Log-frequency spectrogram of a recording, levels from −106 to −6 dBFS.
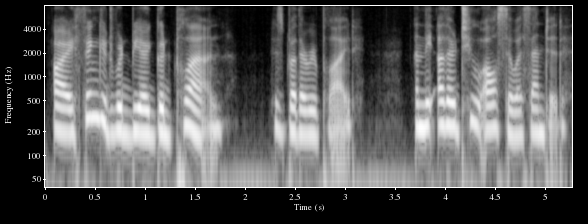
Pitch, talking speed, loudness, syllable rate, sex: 210 Hz, 195 wpm, -16 LUFS, 5.5 syllables/s, female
